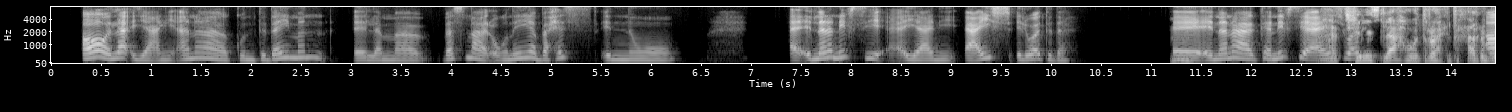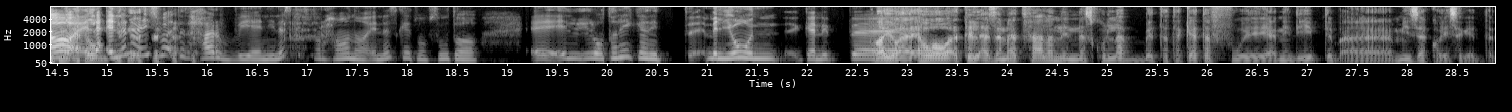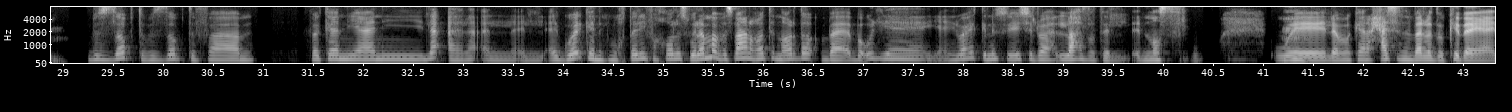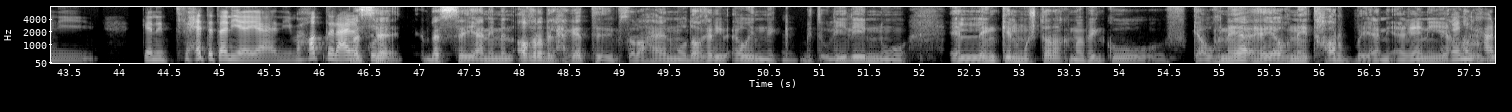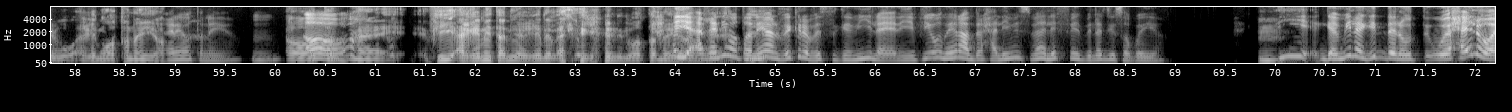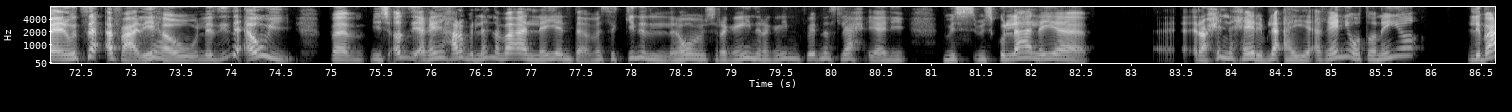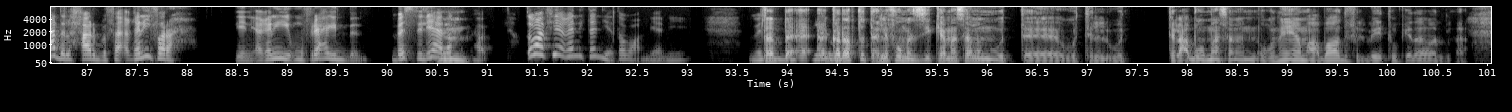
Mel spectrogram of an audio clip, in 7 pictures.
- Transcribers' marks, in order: horn; laughing while speaking: "وتروحي تحاربي معاهم"; laugh; tapping; in English: "الlink"; chuckle; laughing while speaking: "الأغاني الوطنية بقى في"; chuckle; unintelligible speech
- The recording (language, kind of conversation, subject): Arabic, podcast, إيه دور الذكريات في اختيار أغاني مشتركة؟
